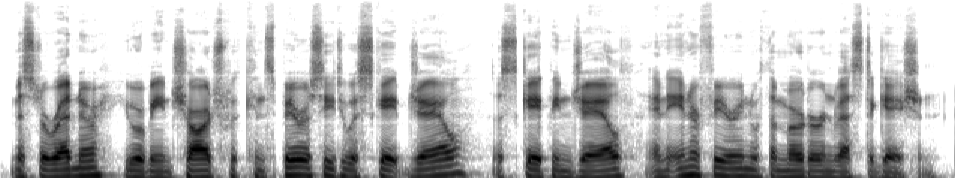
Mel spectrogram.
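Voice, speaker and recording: Stern, low-voiced man playing a courtroom judge. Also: fast talker, no echo, studio quality, close to an everyday voice. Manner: formal, authoritative. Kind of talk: audio drama acting.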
